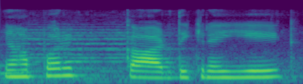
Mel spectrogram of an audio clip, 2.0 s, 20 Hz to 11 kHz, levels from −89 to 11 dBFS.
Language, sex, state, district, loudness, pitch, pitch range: Hindi, female, Uttar Pradesh, Shamli, -15 LUFS, 215 Hz, 205-230 Hz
